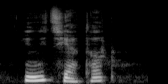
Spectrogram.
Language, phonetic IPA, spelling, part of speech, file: Polish, [ˌĩɲiˈt͡sʲjatɔr], inicjator, noun, LL-Q809 (pol)-inicjator.wav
